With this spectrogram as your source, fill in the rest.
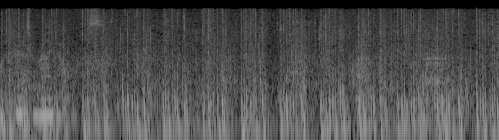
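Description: Horse hooves clip-clopping in a steady, rapid galloping rhythm while riding in the video game Ghost of Tsushima, loud and continuous throughout, with voices talking over it.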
